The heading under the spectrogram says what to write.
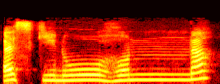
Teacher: even though we're going to stress the noon, we're not going to make the actual stroke any longer, so it's still going to be 1 second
